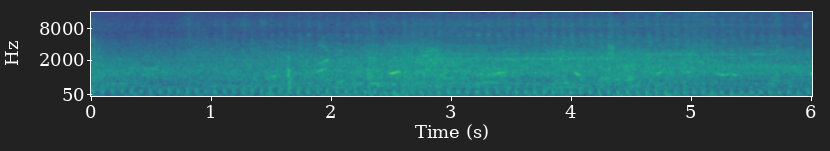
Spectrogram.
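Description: A motor vehicle's engine running at low speed close by, a steady low pulsing, with people talking around it.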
